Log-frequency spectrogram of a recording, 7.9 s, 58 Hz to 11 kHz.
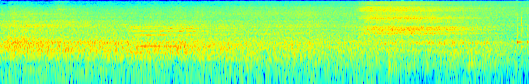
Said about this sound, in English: Votre attention, s'il vous plaît. Le train en provenance de Marseille arrive en gare sur la voie 10. Achtung, Achtung! Der Zug von Marseille kommt in gleich 10.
